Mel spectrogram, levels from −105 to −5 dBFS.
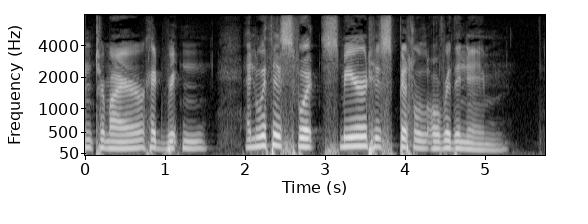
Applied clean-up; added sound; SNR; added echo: none; none; none; none.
